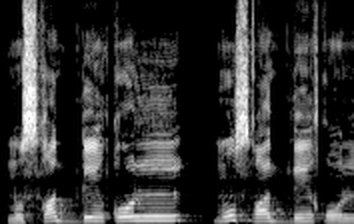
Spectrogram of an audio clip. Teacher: सौद को मोटा करेंगे, दाल के साथ मिलाना है, दाल के ऊपर तशदीद जोर देंगे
